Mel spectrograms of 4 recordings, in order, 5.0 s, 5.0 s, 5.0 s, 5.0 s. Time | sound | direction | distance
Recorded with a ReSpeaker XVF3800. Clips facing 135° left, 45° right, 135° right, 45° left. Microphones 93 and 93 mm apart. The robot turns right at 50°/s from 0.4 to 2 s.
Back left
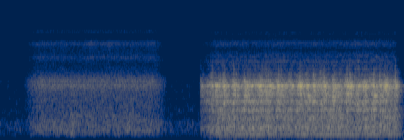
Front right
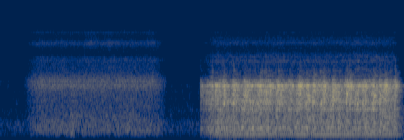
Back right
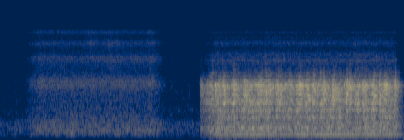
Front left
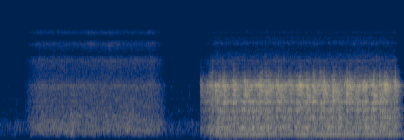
2.5 | boiling | 80° right | 0.7 m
